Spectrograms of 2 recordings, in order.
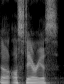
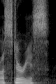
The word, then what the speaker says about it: Asturias: he wants to take lost Asterius or asturias so I'm gonna get yelled at no matter how I pronounce it a lot of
